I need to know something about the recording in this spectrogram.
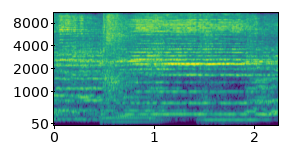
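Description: Harmonica playing a melody in long held notes, amplified through a microphone, over a recorded accompaniment whose low notes change about every second.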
